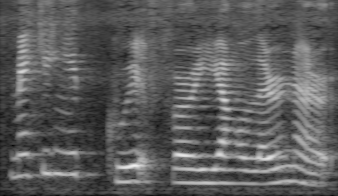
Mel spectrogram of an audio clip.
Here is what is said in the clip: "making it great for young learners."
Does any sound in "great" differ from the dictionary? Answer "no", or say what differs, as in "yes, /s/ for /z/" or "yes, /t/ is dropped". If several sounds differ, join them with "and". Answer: yes, /w/ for /ɹ/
